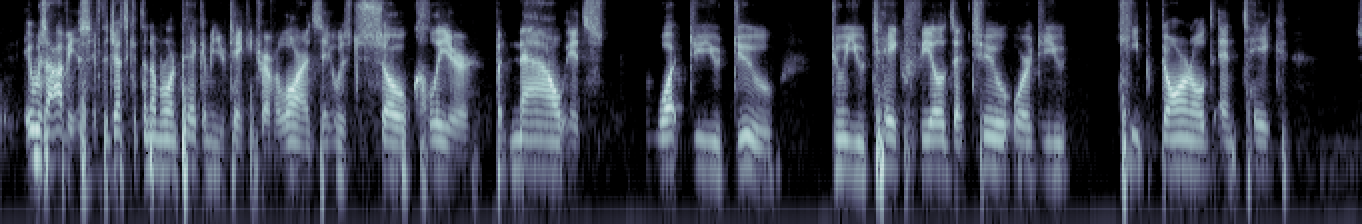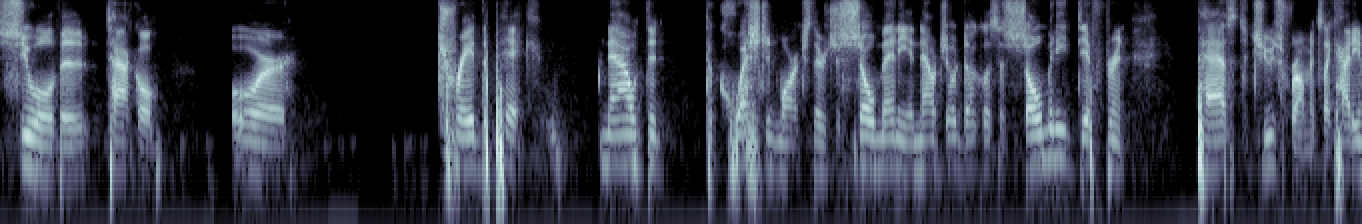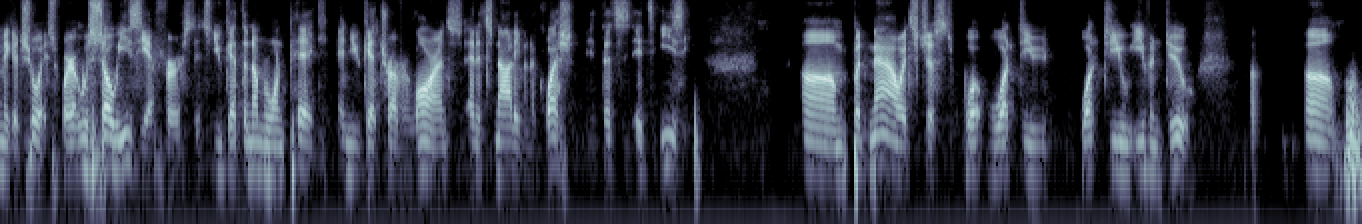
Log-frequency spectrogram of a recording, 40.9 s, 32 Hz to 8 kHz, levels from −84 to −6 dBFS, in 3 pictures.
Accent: American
